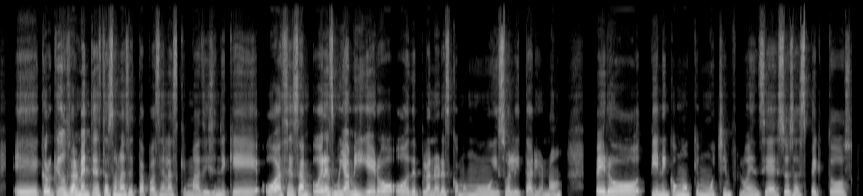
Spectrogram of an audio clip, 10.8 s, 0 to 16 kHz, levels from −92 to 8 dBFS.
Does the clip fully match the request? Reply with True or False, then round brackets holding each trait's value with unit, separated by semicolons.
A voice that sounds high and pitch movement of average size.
True (220 Hz; 3.7 semitones)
